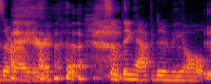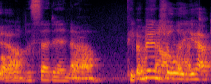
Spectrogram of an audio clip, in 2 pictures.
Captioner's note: laughter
